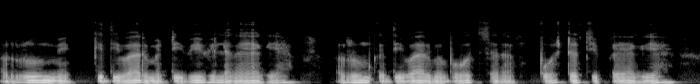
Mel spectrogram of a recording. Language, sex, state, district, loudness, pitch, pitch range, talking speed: Hindi, male, Jharkhand, Palamu, -18 LUFS, 85 Hz, 80-90 Hz, 165 wpm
